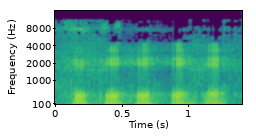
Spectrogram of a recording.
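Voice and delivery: staccato ghost chuckle; eerie ghostly laugh. A narrator's reading. Spirits taunting the frightened wife, eerie laughter. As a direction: chuckle eerily in separate pulses. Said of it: "nhiều tiếng nói cười đầy ma mị".

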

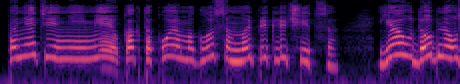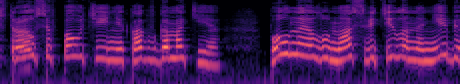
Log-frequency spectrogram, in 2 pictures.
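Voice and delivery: a small sheepish guard explaining; meek high voice. Acted. Voices the sleepy Sparzhinzon. (робкий тонкий голосок)

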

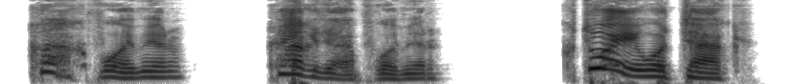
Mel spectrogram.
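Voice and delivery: a crone suddenly sharp and insistent; alarmed old crone. Acted. Yaga demands answers.

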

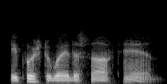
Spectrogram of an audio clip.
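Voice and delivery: ordinary delivery, nothing marked

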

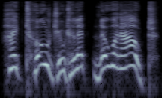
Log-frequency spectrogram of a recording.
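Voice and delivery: high, loud scolding shout; angry shout. A narrator's reading. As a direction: yell at the doorkeeper. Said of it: "he shouted to the doorkeeper".

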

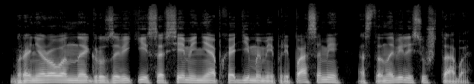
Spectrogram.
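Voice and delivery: usual speaking voice

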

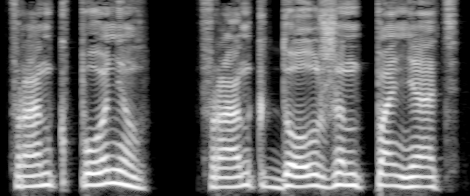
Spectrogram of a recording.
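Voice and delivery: high, slow, odd brother voice; lightly voiced strange child; Andesh's voice. A narrator's reading.

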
